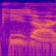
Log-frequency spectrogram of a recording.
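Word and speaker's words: Kezar: It's pronounced Kizar.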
